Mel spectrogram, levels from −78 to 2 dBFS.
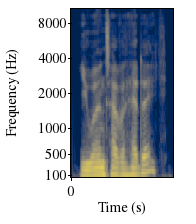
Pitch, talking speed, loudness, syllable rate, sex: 130 Hz, 295 wpm, -15 LUFS, 8.8 syllables/s, male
